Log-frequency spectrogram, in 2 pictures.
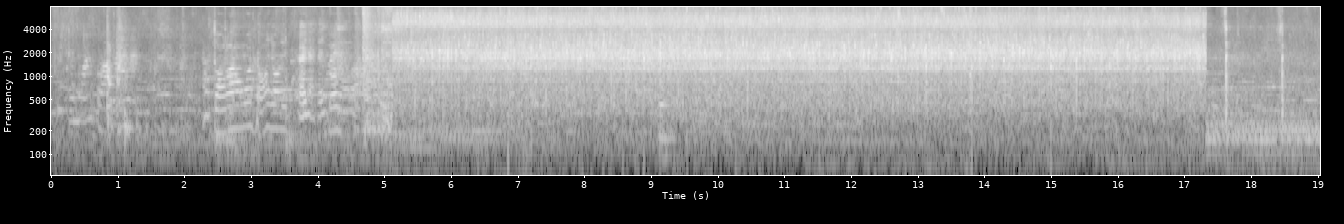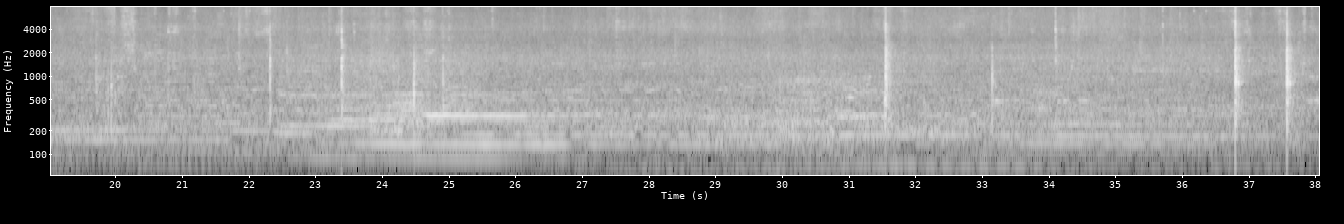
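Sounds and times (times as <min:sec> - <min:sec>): chicken sizzling in hot oil: 0:05.0 - 0:17.4.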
